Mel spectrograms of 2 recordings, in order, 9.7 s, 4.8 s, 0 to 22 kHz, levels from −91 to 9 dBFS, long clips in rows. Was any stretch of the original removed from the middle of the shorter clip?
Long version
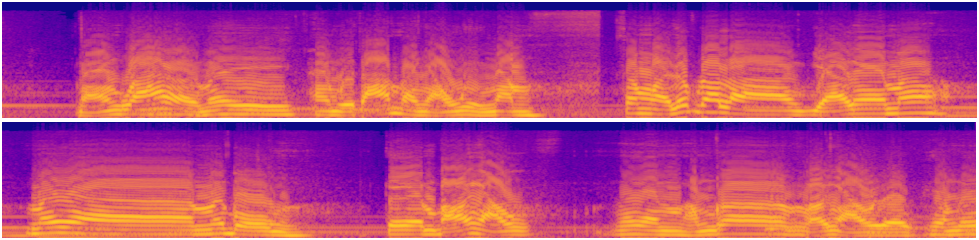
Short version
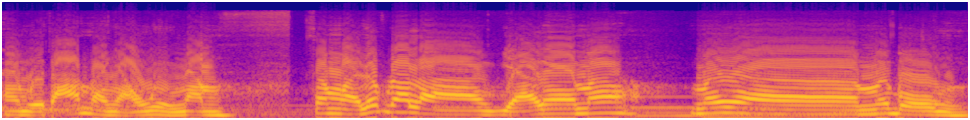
no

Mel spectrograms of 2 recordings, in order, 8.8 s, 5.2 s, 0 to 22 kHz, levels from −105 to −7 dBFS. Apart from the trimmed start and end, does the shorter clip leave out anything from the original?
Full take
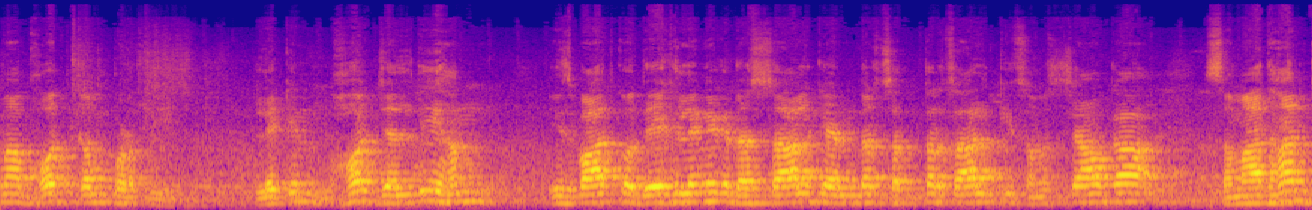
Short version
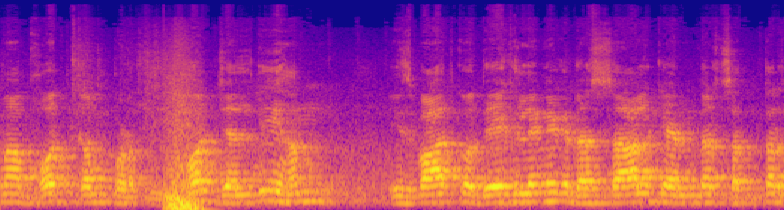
yes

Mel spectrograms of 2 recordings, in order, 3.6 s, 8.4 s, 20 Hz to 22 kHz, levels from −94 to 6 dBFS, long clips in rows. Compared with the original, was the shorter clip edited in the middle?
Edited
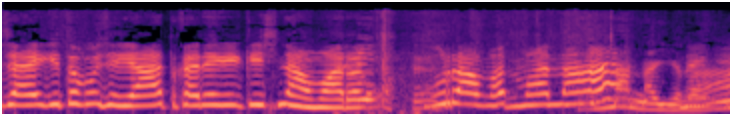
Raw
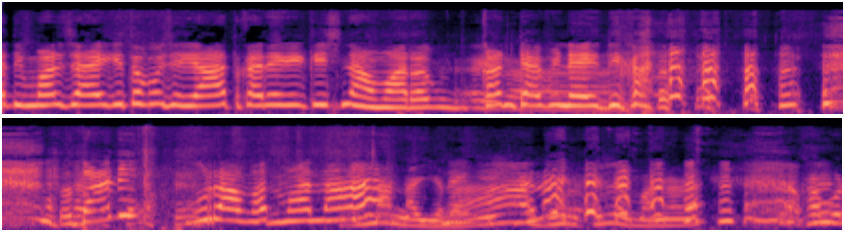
yes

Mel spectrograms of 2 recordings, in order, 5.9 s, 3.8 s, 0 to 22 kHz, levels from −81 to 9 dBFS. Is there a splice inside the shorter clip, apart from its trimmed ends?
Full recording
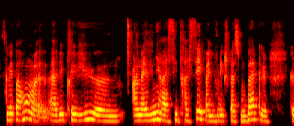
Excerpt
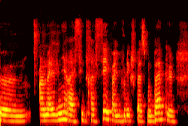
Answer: no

